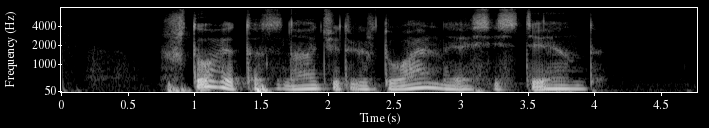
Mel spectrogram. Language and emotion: Russian, sad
